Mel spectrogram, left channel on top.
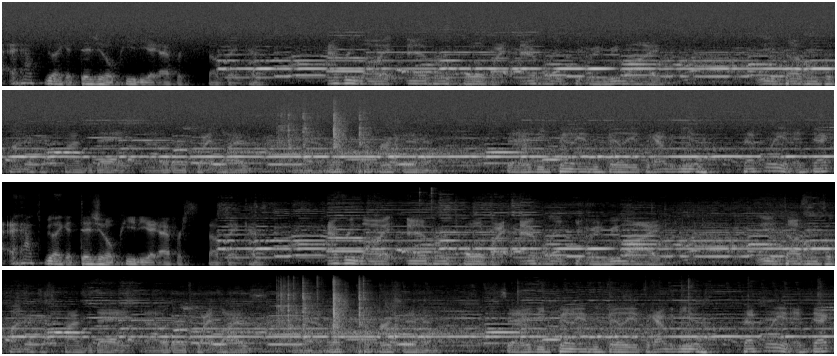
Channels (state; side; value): noise; left; hiss, 7 dB below the sound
